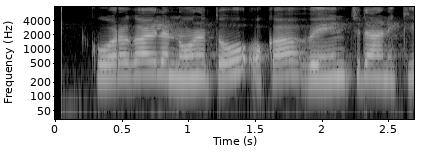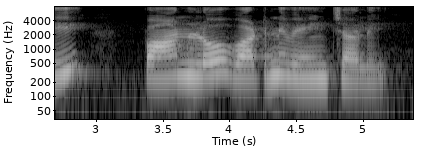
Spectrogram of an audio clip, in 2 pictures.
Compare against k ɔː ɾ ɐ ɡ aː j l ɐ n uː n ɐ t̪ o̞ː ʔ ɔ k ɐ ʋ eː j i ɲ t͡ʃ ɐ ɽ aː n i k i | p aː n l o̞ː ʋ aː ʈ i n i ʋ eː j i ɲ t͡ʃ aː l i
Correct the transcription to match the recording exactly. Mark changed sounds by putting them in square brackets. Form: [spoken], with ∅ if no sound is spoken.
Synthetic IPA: k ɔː ɾ ɐ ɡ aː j l ɐ n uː n ɐ t̪ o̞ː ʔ ɔ k ɐ ʋ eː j i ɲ t͡ʃ ɐ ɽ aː n i k i | p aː n l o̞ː ʋ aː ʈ i n i ʋ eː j i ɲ t͡ʃ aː l i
